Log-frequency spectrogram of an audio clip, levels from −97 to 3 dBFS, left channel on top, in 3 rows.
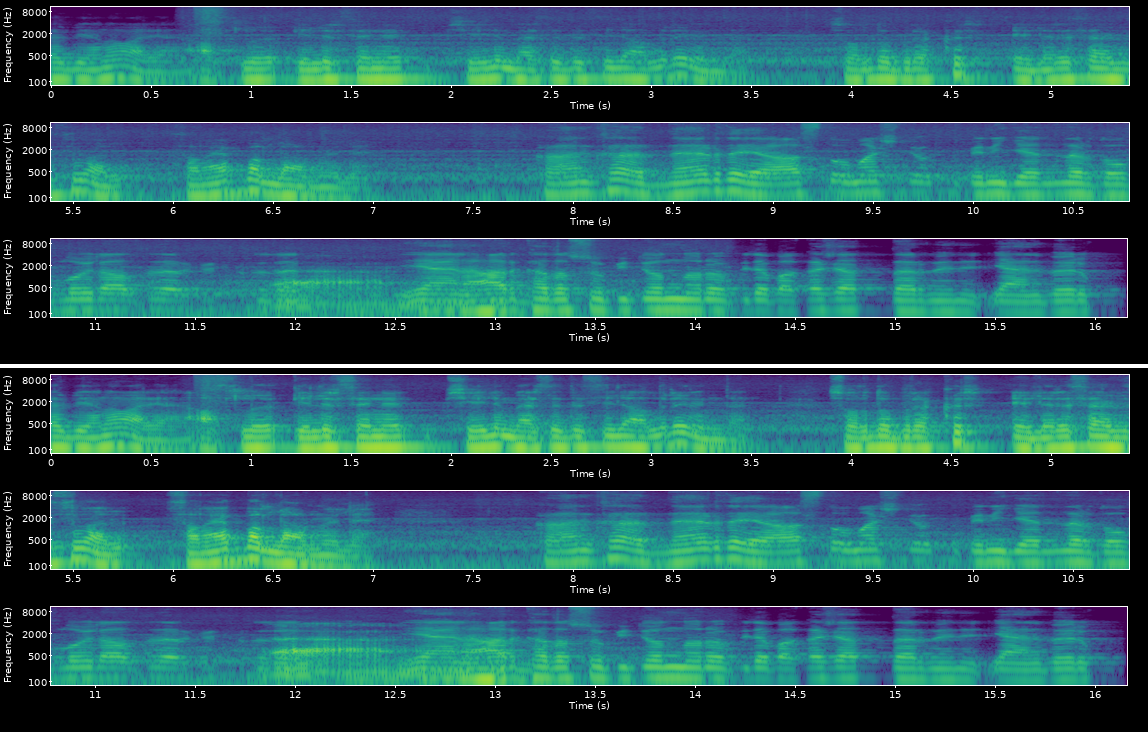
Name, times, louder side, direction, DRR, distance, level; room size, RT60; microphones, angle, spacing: voice 1, 0.0-3.5 3.9-7.0 11.8-13.2, right 5 dB, 85° right, 0.5 m, -22 dB
sound 1, 0.6-14.2, left 1 dB, 70° left, 2.2 m, -40 dB
voice 2, 7.8-12.0 12.5-16.0, equal, 5° left, 0.5 m, -27 dB
22.0 x 13.0 x 3.0 m
head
